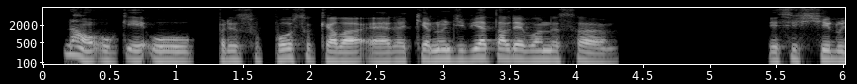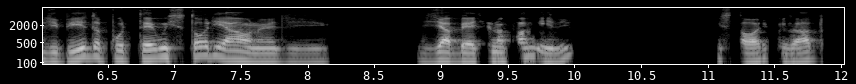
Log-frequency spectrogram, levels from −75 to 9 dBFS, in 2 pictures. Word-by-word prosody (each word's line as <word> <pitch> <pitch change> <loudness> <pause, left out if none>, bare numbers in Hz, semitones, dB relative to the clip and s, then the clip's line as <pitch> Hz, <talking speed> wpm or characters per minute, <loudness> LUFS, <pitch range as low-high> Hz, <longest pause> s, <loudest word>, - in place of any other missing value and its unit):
Não, 195 -10 +2
o 125 -1 -2
que 130 +1 -2
o 125 -1 +1 0.2
pressuposto 135 +3 -3
que - - -2
ela 120 0 +7
era 120 +2 0
que 145 - -4
eu - - +3
não 140 +1 +3
devia 140 +2 +2
estar 150 0 +1
levando 130 -2 +2
essa 115 -5 -1 1.2
esse 120 +4 -5
estilo 130 -1 -1
de 115 -1 -4
vida, 155 +9 +1
por 135 -2 -4
ter 140 0 +3
um 160 - +3
historial, 160 -6 +1
né, 105 0 -1
de, 100 0 -13 0.7
de 105 -2 -18
diabete 110 0 +3
na 115 -1 0
família 165 -11 -2 1.1
Histórico 110 +2 -3
exato, 110 +3 -1
125 Hz, 155 wpm, -21 LUFS, 115-140 Hz, 1.2 s, ela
